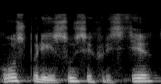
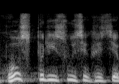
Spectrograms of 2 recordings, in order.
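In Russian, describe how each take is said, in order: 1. Произносится медленно и спокойно. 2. Произносится быстро и взволнованно. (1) "когда человек в спокойном состоянии и начинает действительно спокойно читать" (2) "здесь уже так спокойно не пойдет. Тут надо: ... Слышишь скорость?"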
